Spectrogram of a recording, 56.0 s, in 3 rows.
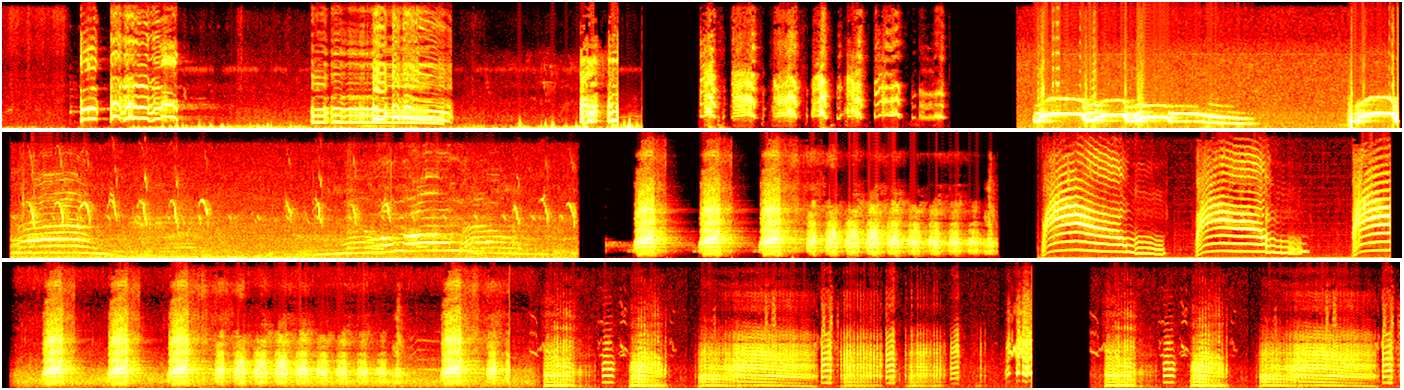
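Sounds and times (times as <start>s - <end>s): cat meowing: 18.8s - 20.2s, 22.7s - 26.3s, 32.5s - 37.2s.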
